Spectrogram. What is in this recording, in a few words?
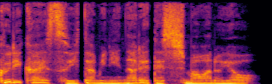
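win, Japanese; clarte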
